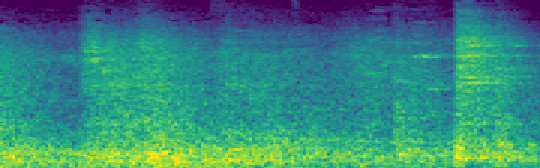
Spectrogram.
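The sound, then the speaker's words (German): New York subway train rumbling underground: a steady, loud roar with rattling and faint clicks of wheels on track, without talk. “Hier müssen die Menschen für einen Augenblick zur Ruhe kommen, warten, während das Donnern der Züge jedes Gespräch übertönt.”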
